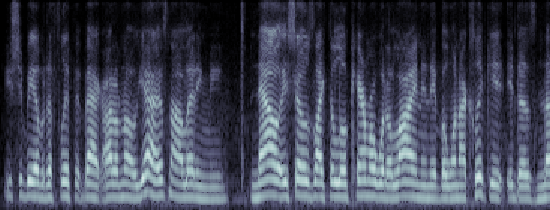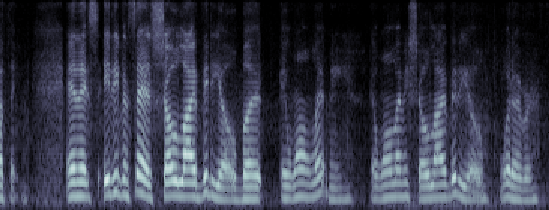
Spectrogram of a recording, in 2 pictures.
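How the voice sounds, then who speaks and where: A woman with a slightly raspy voice hosting a livestream, chatting casually and reading viewer comments in a blunt, gossipy way that is full of swearing. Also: mid-range voice, fairly even intonation, normal speed. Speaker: livestream host.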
